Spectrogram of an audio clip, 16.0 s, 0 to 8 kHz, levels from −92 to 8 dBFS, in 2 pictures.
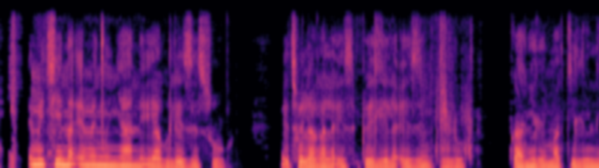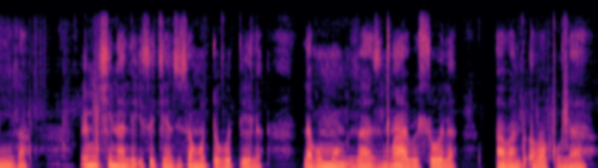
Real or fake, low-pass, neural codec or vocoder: real; 7.2 kHz; none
